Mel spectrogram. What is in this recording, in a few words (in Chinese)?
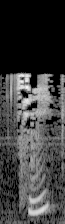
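"齐", Mandarin Chinese; hsk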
